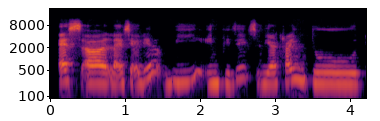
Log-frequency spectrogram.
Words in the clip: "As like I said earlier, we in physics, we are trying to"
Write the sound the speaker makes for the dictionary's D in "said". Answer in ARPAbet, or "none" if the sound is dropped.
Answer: none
